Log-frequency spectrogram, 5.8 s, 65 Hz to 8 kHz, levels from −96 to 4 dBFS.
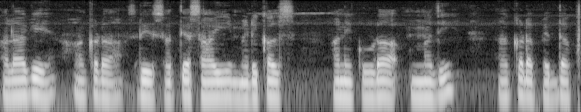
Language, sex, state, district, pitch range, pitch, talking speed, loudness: Telugu, male, Andhra Pradesh, Sri Satya Sai, 120-130 Hz, 125 Hz, 105 wpm, -17 LUFS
